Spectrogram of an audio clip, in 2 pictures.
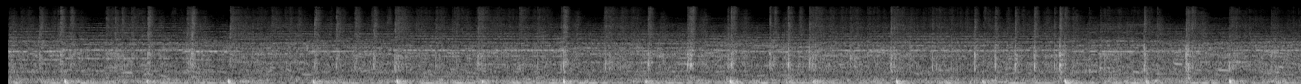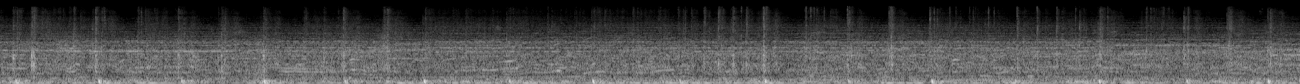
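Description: Bagpipe music with a steady held tone and a regular drum beat about every 0.8 seconds, with crowd voices underneath.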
